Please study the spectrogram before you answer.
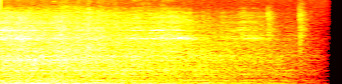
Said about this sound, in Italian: Me subo al metro justo a tiempo. Qué bien. Pero, unos minutos más tarde, estoy en el metro equivocado.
